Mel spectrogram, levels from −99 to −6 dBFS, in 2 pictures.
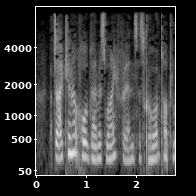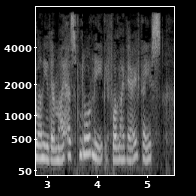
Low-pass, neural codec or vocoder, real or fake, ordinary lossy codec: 7.2 kHz; codec, 24 kHz, 1.5 kbps, HILCodec; fake; MP3, 32 kbps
